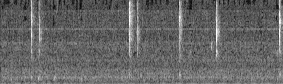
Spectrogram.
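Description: Near silence with a low steady hum and a few faint, sharp clicks spread over the four seconds.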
